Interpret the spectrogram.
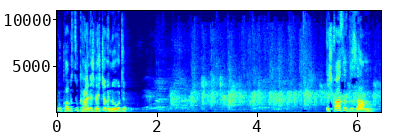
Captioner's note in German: Beifall BÜNDNIS 90/DIE GRÜNEN und CDU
